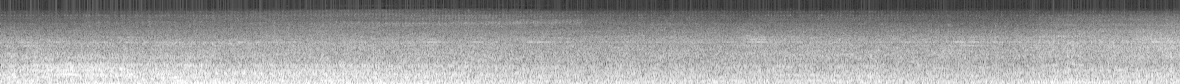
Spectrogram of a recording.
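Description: Racing trucks' engines rumble steadily as they circle slowly.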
